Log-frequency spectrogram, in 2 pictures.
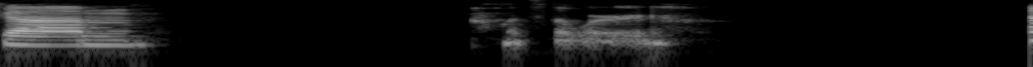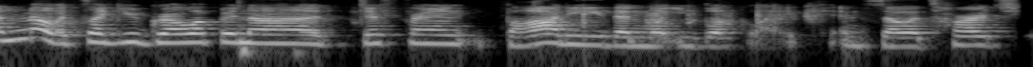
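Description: Her voice is fairly high, gravelly, and sharp, captured in a low-quality recording. A young American woman from Florida, she's a casual interview guest who rambles loosely with plenty of "like" and "you know" fillers.

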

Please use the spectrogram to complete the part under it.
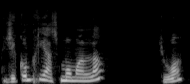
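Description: Male podcast guest, YouTuber; very dark, breathy-edged voice, dry close sound, animated storyteller. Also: fairly high pitch, brisk, no echo. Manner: animated storytelling with many restarts. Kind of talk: casual podcast chat.

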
